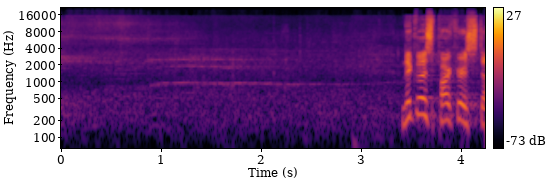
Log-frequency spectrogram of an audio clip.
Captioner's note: audience cheering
